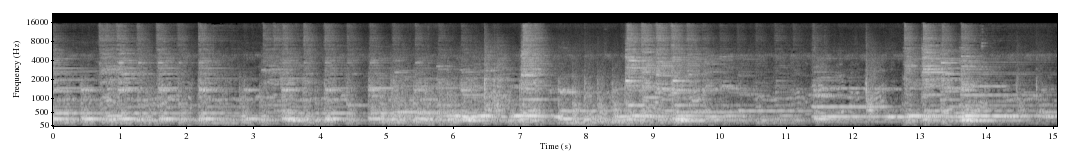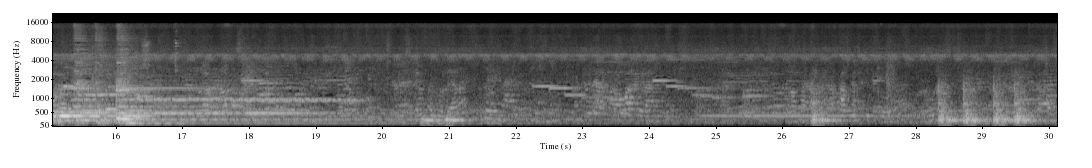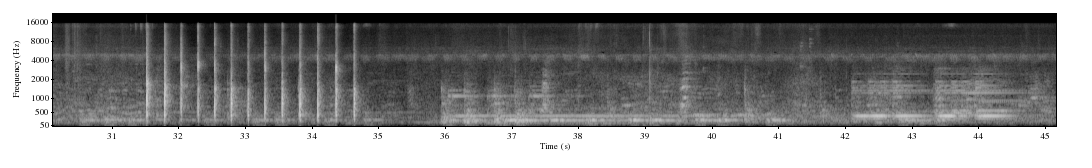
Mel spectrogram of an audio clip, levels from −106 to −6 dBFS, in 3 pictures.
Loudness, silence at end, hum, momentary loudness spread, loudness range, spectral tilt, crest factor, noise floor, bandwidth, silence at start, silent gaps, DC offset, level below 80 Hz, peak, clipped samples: -28 LUFS; 0 s; none; 24 LU; 21 LU; -4 dB/octave; 30 dB; -56 dBFS; 15.5 kHz; 0 s; none; under 0.1%; -66 dBFS; 0 dBFS; under 0.1%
